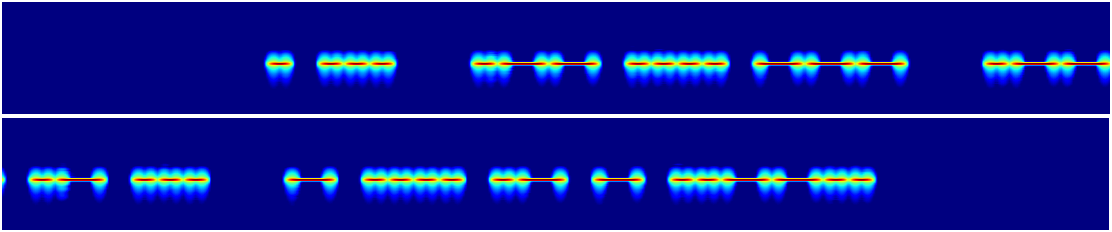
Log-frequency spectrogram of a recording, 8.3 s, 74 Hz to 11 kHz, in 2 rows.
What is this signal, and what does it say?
Morse code, heard as a keyed tone, about 25 wpm, 700 Hz. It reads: ES WHO WAS THAT?
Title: Sentences from Top 100 Words and Abbreviations 25wpm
